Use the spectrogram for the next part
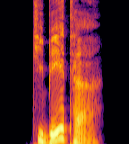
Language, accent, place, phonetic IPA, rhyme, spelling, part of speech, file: German, Germany, Berlin, [tiˈbeːtɐ], -eːtɐ, Tibeter, noun, De-Tibeter.ogg
- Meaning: Tibetan person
